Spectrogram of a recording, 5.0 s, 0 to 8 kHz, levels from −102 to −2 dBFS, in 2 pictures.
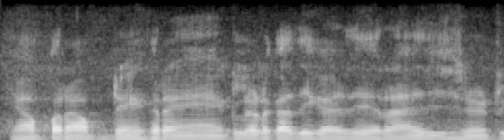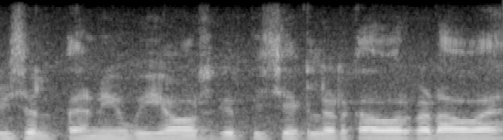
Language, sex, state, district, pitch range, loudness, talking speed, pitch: Hindi, male, Haryana, Jhajjar, 145-150 Hz, -19 LUFS, 300 wpm, 150 Hz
